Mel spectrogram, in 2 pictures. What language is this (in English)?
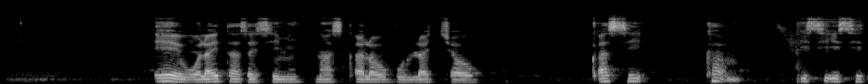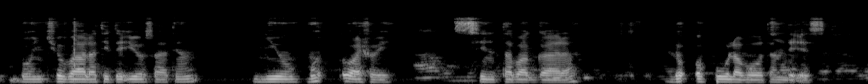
Wolaytta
